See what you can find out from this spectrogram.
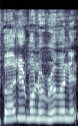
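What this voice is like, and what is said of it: Imitates another person's voice. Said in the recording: “that's not how my mum's voice is. I don't know why I did that voice.”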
